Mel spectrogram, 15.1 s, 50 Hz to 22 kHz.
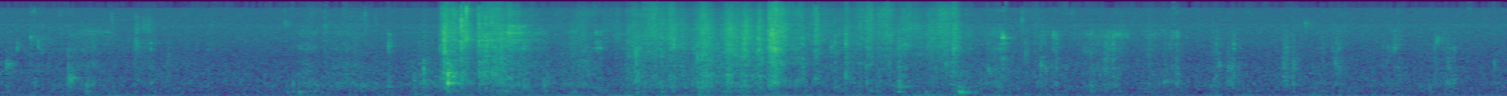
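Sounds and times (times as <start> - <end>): crackly rustling and clicks: 3.8 - 10.3
eating noises: 9.1 - 15.0.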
